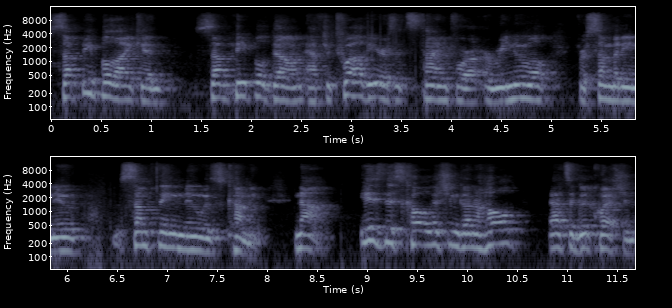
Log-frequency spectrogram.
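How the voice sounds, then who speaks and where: A man with a fairly high pitch, ordinary pitch variation and a moderate pace, plus audible room echo. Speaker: venture capitalist and former politician. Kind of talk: news interview.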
